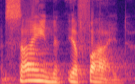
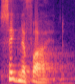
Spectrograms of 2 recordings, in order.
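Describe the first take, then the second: First: The first syllable is said as 'sign', like signs. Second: The first syllable is said as a short 'sig'. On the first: It means made known by signs. "if you want to pronounce it more accurately" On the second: It is the ordinary English word. "in English should be translated signified"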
